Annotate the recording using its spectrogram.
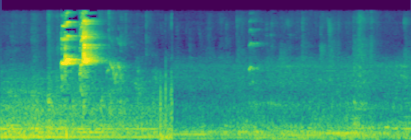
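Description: A bird gives two loud, high-pitched chirps in quick succession. A steady low hum stops suddenly a little later.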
